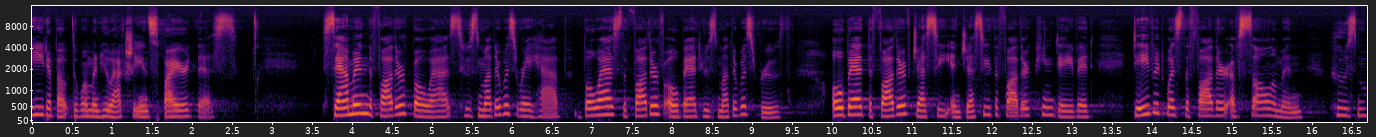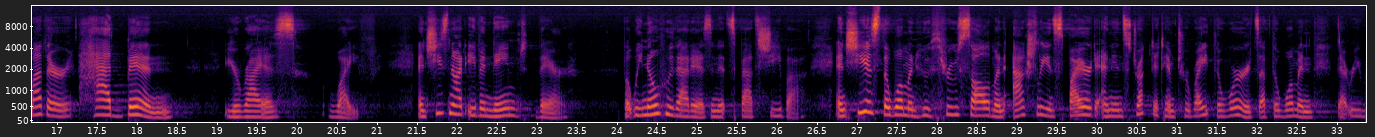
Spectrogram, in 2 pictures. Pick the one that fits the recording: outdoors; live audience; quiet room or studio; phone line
live audience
